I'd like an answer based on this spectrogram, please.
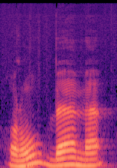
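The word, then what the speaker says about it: ربما: Si j'ai pas l'alif à la fin, je prononce pas. Je dis Rubama. Rubama.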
